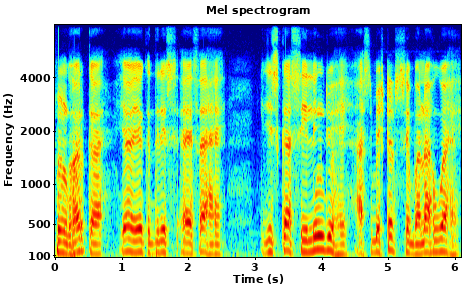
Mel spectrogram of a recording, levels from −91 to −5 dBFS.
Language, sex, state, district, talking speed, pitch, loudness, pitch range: Hindi, male, Odisha, Malkangiri, 165 wpm, 145 Hz, -16 LUFS, 125-155 Hz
